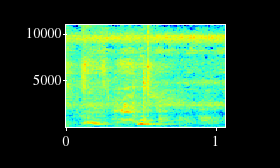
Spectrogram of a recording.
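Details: Labrador Retriever named Simba, a jackfruit eater, indoors while being refused jackfruit: two short high-pitched whines, the second louder and sharper, in a small room.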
